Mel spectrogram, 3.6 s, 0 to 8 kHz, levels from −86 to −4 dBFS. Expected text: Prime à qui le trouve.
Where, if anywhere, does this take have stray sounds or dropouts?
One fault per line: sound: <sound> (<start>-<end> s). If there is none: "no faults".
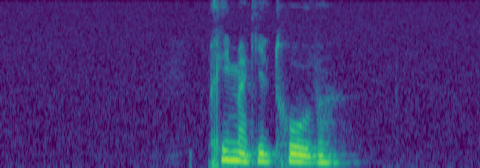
no faults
